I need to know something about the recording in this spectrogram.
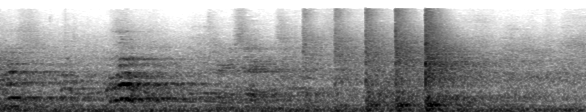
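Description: A brief cry about a second in, then a few sharp thuds around three seconds in, over the background noise of a large gym hall.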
